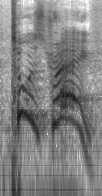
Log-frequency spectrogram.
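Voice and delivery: high-pitched, emphatic pronouncement; mock-mad ruling. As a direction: proclaim it high, as if annoyed at being asked. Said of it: "He wouldn't say it like that, but he'd say".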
